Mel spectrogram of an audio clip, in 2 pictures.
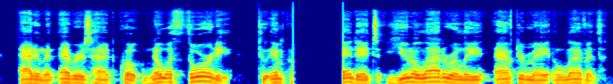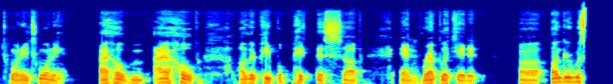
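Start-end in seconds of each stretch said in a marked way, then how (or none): none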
